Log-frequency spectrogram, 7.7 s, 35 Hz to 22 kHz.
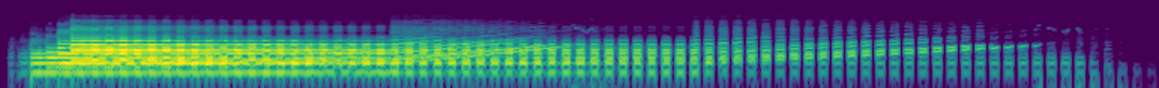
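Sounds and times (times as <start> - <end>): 
electric guitar: 0.1 - 4.9.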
